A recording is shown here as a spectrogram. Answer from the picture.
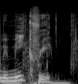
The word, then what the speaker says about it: Mimikry: Men I hedder åbenbart, hvis man udtaler det rigtigt, Mimikry.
